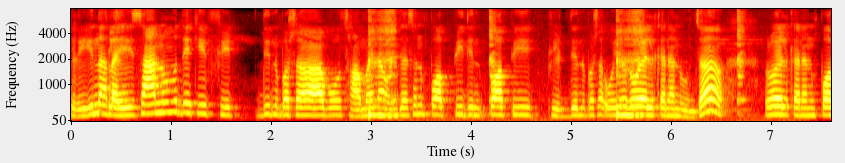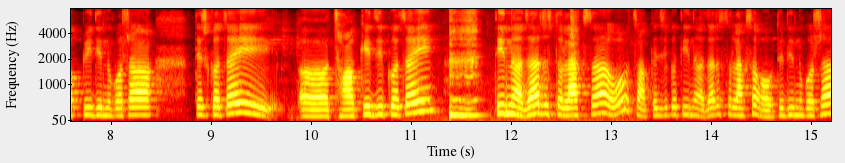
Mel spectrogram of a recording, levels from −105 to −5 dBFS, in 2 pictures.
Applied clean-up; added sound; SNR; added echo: none; Fart; 9 dB; none.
